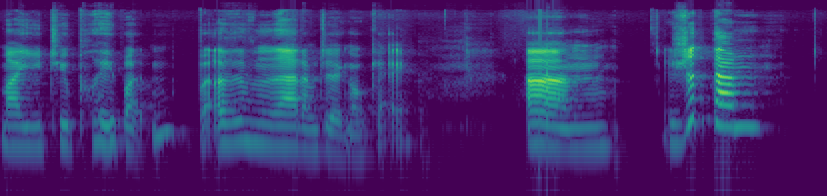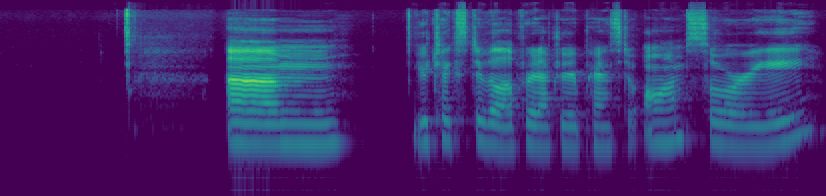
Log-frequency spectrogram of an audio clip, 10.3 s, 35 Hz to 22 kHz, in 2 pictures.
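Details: 27-year-old woman with Tourette syndrome (diagnosed at 12); repeated vocal tic phrase 'I got rice' during livestream speech; vocal tics (Tourette syndrome).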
